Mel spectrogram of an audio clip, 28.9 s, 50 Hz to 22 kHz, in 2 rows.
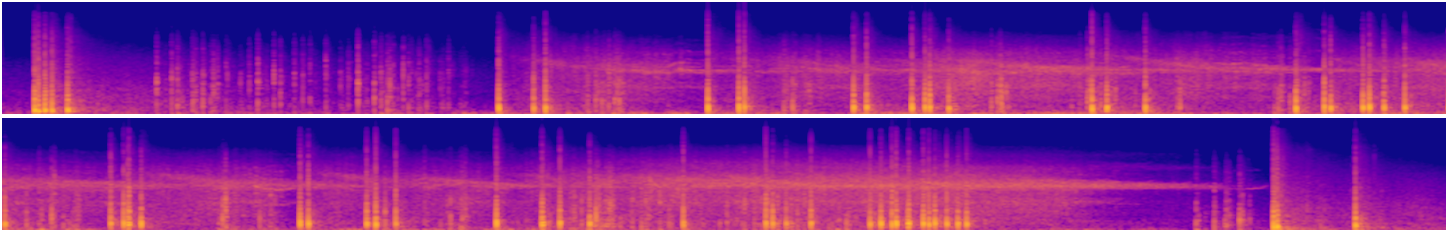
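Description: A fireworks display of aerial shells bursting in rapid succession, many sharp bangs one after another. Under them runs a continuous high hissing and whistling that dies away after about 26 seconds. A couple of last loud bangs come near the end.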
